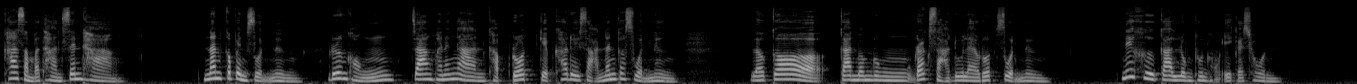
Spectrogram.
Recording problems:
none

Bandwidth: 15 kHz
